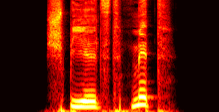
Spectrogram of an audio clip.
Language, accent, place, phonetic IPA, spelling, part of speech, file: German, Germany, Berlin, [ˌʃpiːlst ˈmɪt], spielst mit, verb, De-spielst mit.ogg
- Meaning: second-person singular present of mitspielen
